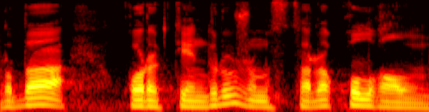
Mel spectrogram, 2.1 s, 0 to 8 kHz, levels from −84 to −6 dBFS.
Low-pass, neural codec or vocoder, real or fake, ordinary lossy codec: none; none; real; none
